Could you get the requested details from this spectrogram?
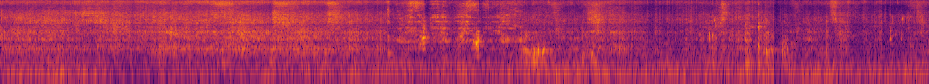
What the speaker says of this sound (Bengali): এখন আমি এখানে ঝোলের জন্য পানি দিয়ে দেবো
